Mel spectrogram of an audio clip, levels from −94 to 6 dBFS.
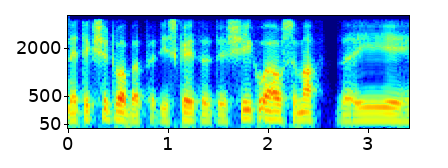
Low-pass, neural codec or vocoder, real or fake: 3.6 kHz; codec, 16 kHz, 0.2 kbps, FocalCodec; fake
